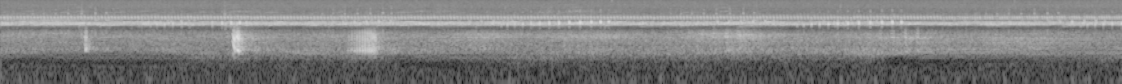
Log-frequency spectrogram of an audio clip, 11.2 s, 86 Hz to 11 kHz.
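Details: Eastern Texas frog chorus at Caddo Lake National Wildlife Refuge, recorded March 10, 2024; a constant high trill bed with several loud lower croaks and a rattling chuckle in the first four seconds, then faster pulsed calls.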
